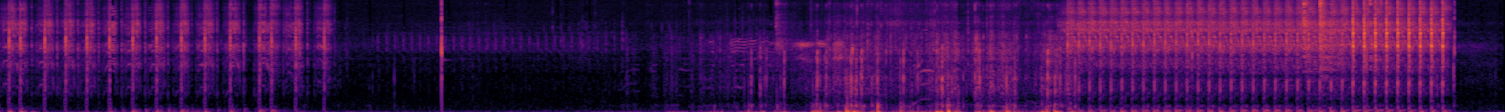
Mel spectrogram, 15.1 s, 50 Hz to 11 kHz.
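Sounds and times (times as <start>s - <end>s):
airsoft gun shots: 10.6s - 14.6s.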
